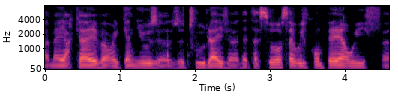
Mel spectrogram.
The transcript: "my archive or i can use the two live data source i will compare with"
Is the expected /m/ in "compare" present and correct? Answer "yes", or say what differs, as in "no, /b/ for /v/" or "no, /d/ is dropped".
no, /m/ is dropped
